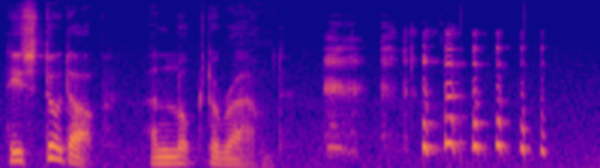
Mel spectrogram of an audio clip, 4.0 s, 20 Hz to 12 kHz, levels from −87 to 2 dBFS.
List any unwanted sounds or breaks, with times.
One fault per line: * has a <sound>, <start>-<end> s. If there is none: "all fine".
* has a laugh, 2.1-3.7 s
